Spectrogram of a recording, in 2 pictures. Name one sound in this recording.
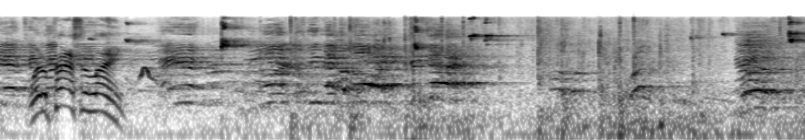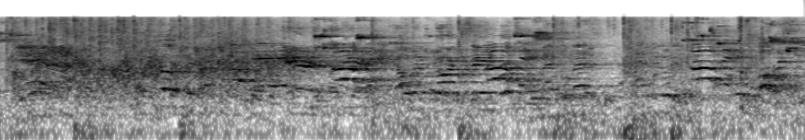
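A crowd of young spectators chatters and calls out nearby, echoing in a large hall.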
